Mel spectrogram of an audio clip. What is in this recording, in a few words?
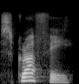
"scruffy", us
